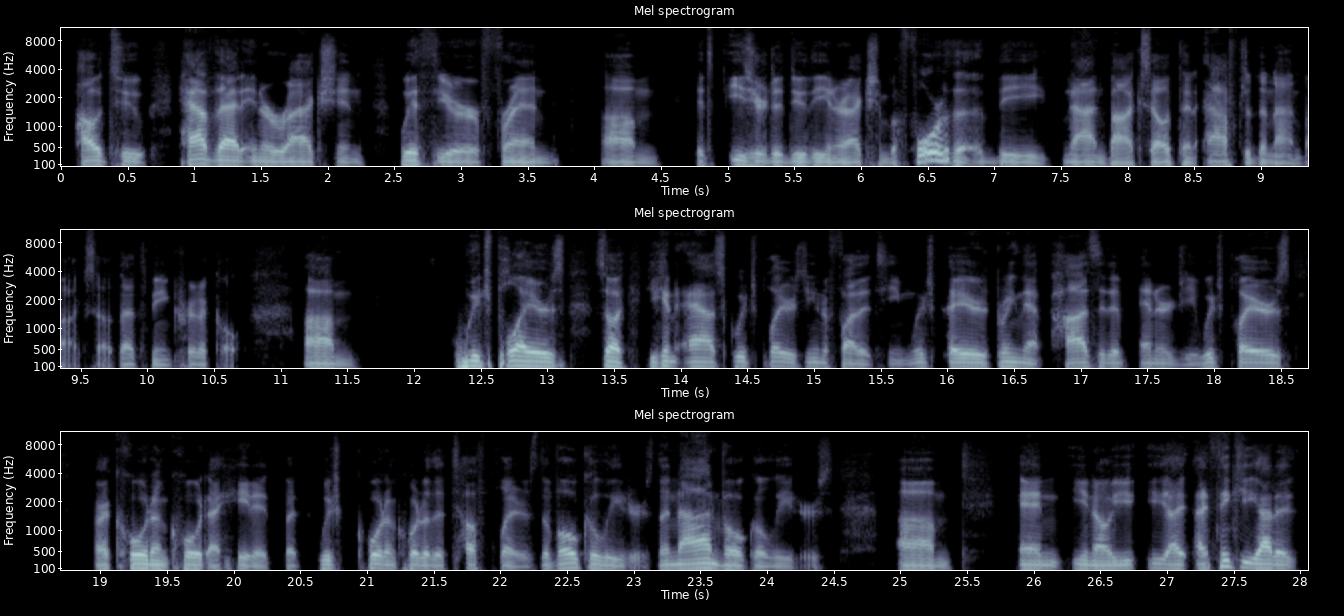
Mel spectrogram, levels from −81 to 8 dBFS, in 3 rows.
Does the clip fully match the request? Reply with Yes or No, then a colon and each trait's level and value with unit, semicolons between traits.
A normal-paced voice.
Yes: average, 175 wpm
